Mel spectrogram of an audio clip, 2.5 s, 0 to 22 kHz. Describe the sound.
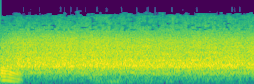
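A loud, steady roar of Cardinals fans cheering at Wrigley Field on a Saturday as the baseball game is tied 4-4, a dense wash of crowd noise that holds at full strength throughout, with a brief voice at the very start.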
